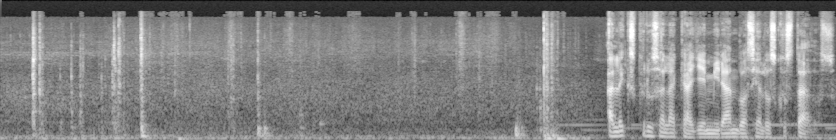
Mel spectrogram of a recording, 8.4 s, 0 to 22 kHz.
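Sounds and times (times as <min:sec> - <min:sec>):
car engine or road rumble: 0:00.0 - 0:06.1
car door clicks and thuds as someone climbs out: 0:00.3 - 0:03.3, 0:05.1 - 0:05.8
speech: 0:06.1 - 0:08.3.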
